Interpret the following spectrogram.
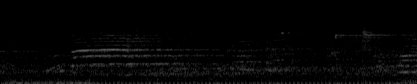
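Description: Faint court sound of a basketball game in play in a large hall: a ball bouncing on the hardwood floor and a distant drawn-out call from the court about a second in.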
